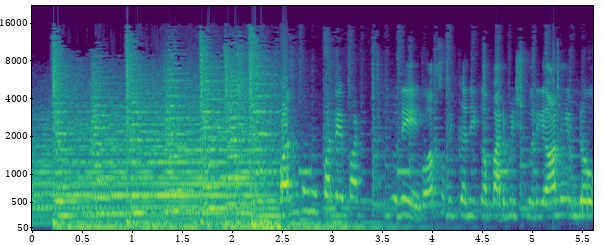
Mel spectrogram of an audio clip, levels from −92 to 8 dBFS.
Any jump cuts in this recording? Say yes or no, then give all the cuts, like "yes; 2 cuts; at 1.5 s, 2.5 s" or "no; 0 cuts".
no; 0 cuts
